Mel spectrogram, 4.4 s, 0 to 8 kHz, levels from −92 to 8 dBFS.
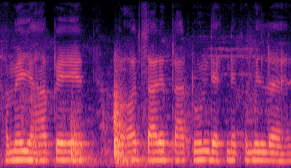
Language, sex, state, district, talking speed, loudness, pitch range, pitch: Hindi, male, Punjab, Kapurthala, 150 wpm, -16 LUFS, 145-150 Hz, 150 Hz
